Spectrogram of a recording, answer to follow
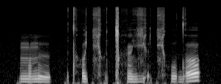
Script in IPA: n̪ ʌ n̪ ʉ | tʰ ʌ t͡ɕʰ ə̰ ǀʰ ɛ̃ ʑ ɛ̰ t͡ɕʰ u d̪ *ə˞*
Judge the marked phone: incorrect: ʌ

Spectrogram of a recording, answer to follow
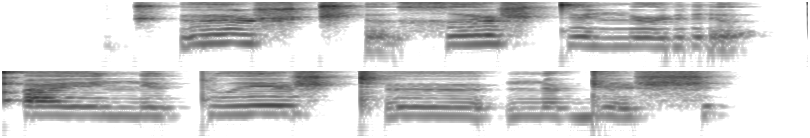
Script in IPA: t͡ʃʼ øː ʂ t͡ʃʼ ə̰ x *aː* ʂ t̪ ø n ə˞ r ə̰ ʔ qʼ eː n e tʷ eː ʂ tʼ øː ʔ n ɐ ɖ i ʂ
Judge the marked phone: incorrect: əː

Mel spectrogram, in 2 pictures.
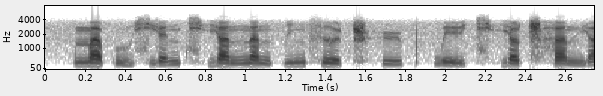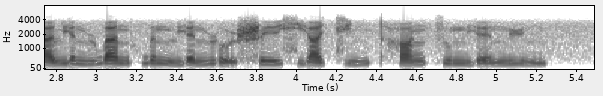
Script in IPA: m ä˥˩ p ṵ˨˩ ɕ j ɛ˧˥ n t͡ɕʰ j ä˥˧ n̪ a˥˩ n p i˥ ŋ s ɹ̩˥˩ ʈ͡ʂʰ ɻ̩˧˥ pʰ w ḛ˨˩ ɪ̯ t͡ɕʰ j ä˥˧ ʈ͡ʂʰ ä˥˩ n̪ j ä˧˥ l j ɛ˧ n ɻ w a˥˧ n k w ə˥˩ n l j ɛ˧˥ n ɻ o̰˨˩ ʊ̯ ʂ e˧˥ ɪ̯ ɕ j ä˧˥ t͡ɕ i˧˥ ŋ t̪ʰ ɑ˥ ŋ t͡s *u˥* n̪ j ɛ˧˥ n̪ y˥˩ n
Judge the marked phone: correct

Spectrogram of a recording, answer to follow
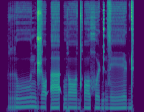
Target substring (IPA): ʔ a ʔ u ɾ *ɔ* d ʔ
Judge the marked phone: incorrect: ɔː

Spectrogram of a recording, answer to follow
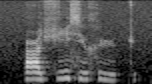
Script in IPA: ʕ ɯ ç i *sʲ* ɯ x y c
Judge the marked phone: correct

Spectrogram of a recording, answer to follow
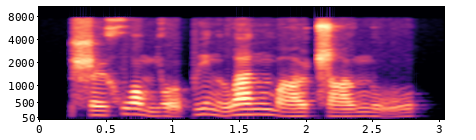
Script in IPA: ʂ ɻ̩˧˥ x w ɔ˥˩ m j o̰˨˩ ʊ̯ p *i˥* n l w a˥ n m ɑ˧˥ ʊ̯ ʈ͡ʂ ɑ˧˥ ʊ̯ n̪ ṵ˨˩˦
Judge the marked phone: incorrect: i˥˩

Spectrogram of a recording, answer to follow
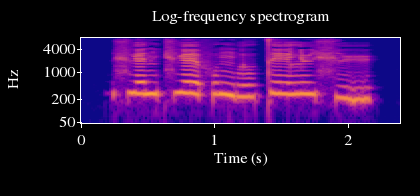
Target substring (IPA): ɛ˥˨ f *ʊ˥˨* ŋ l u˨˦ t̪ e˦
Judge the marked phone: correct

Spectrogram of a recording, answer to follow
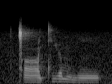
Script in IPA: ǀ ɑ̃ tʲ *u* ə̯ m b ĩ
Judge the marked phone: correct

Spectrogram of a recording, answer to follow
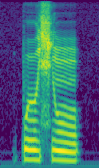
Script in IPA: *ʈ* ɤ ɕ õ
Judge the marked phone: incorrect: p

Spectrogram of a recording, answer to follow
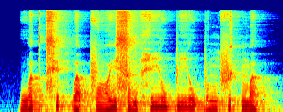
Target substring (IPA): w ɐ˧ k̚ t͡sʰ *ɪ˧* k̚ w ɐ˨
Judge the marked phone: incorrect: ɪ˥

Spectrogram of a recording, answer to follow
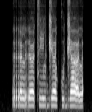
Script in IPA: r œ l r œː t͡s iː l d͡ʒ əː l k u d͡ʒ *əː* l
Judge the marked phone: incorrect: ɐː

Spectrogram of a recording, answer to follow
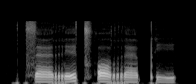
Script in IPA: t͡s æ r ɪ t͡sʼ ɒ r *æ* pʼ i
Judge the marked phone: correct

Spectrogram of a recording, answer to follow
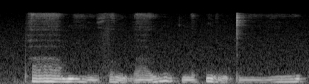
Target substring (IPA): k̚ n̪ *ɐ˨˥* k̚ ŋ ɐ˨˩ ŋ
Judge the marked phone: correct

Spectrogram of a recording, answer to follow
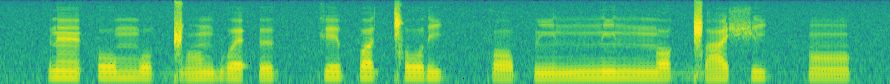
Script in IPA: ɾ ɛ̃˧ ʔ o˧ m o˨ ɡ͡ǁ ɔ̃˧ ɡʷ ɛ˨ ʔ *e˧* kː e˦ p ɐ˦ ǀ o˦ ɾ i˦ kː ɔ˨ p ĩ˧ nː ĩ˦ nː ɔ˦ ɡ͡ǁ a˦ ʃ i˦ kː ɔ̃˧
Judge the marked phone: incorrect: ɘ˧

